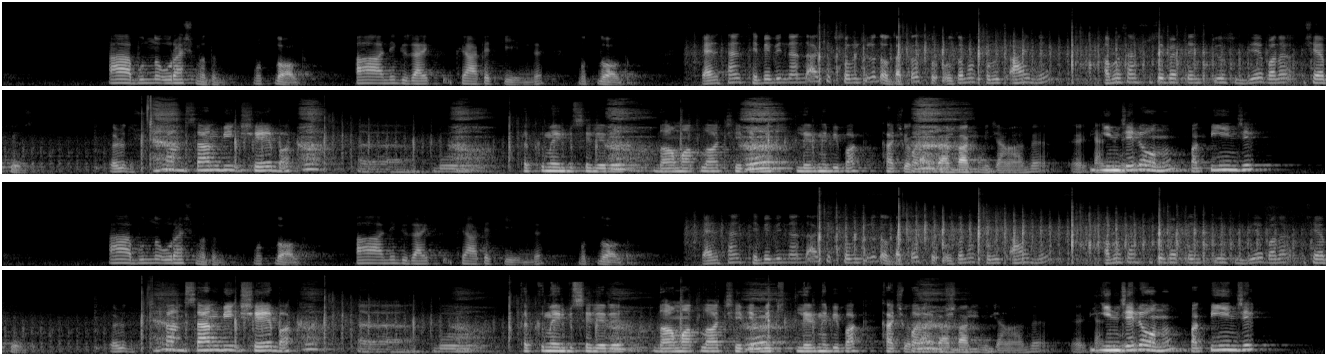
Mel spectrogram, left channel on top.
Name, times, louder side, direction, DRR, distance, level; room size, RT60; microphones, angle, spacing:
voice 1, 1.1-2.2 2.5-3.0 3.5-5.4 5.8-6.3 7.0-10.5 11.0-13.5 14.3-14.7 22.3-24.5, left 4 dB, 45° left, 0.8 m, -30 dB
sound 1, 6.8-21.6, right 2 dB, 15° right, 1.0 m, -38 dB
sound 2, 14.7-15.1 16.2-16.5 17.7-18.2 19.3-19.8 20.6-21.1 22.3-23.0, left 2 dB, 80° left, 1.9 m, -28 dB
voice 2, 14.9-16.4 16.8-18.0 18.4-22.7 24.1-25.8, right 3 dB, 40° right, 0.9 m, -23 dB
25.0 x 16.5 x 9.6 m
head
